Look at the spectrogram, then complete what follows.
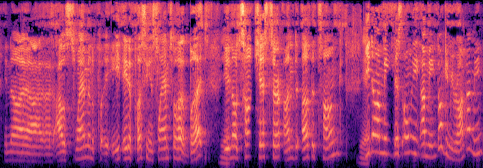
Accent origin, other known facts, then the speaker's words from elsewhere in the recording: West Coast, United States; I'm from the West Coast and it's always this East Coast bias shit.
